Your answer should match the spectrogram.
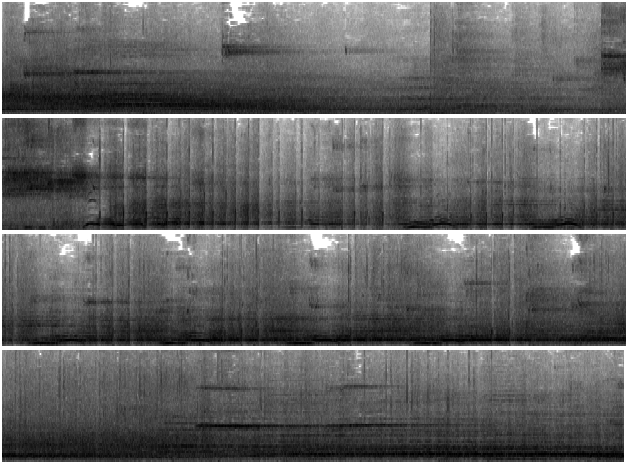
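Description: A basketball bouncing on an indoor court during live play, with many quick knocks from about a quarter of the way in and short squeaks of sneakers on the floor, all echoing in a large sports hall.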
